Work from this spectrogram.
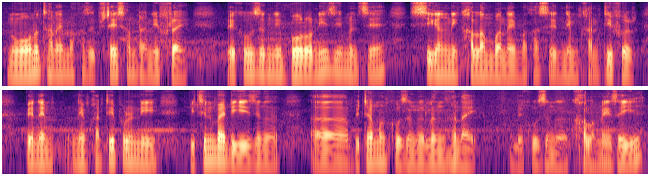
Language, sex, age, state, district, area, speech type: Bodo, male, 30-45, Assam, Udalguri, urban, spontaneous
